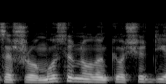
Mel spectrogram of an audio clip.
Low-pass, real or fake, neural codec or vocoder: 7.2 kHz; real; none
